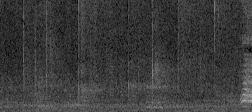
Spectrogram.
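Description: A crowd chatters and murmurs in a large echoing hall.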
